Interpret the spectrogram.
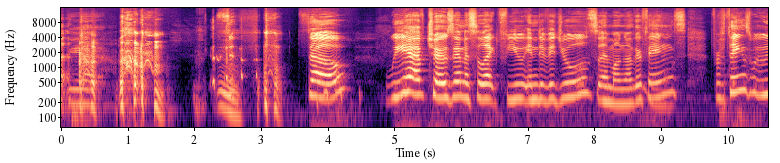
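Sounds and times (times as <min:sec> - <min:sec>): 
speech: 0:00.0 - 0:01.7, 0:02.4 - 0:04.3, 0:05.0 - 0:10.5
person clearing throat: 0:00.0 - 0:03.4.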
